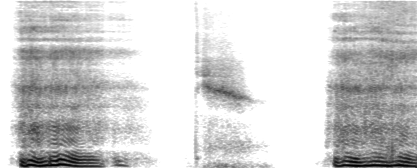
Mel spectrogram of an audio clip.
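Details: Two loud, low, buzzing snores on inhaling, separated by a quiet, airy out-breath and silence: snoring during sleep.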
